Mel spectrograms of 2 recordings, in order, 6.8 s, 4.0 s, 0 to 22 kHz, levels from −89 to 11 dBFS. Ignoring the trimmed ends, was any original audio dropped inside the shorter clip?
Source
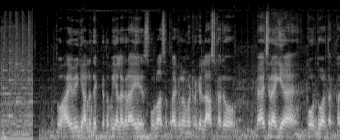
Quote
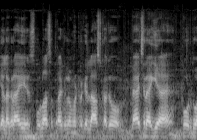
yes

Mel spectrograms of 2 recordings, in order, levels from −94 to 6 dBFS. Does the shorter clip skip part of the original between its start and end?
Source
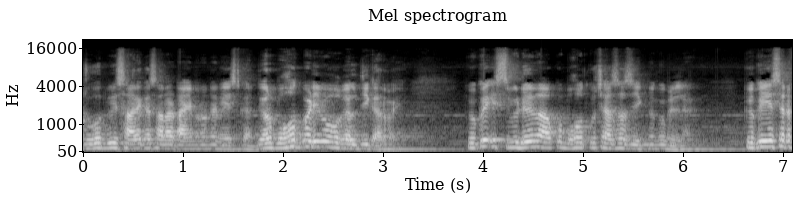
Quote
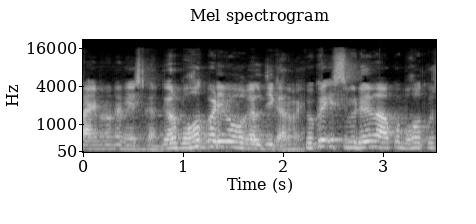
yes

